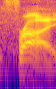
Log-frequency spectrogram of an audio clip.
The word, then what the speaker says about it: Frey: a 5-8 excuse me pronounced that correctly fry she pronounces it went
